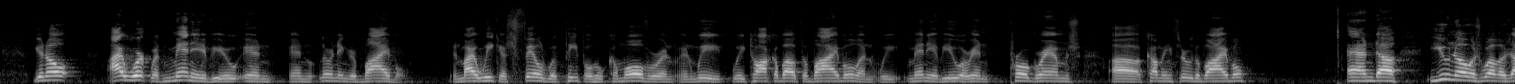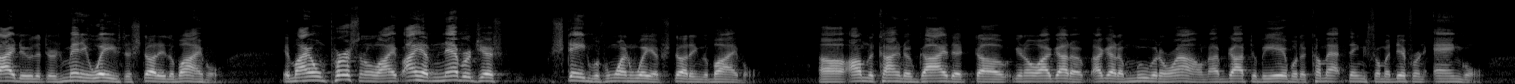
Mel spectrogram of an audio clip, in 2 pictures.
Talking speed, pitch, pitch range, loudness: 215 wpm, 140 Hz, 130-160 Hz, -25 LUFS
